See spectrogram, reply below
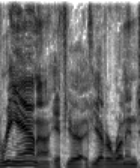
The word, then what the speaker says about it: Rihanna: I'm glad to hear this because there are artists whose names I pronounce wrong, and Rihanna is one of them. Everybody says Rihanna, but she's like, no, it's Rihanna.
